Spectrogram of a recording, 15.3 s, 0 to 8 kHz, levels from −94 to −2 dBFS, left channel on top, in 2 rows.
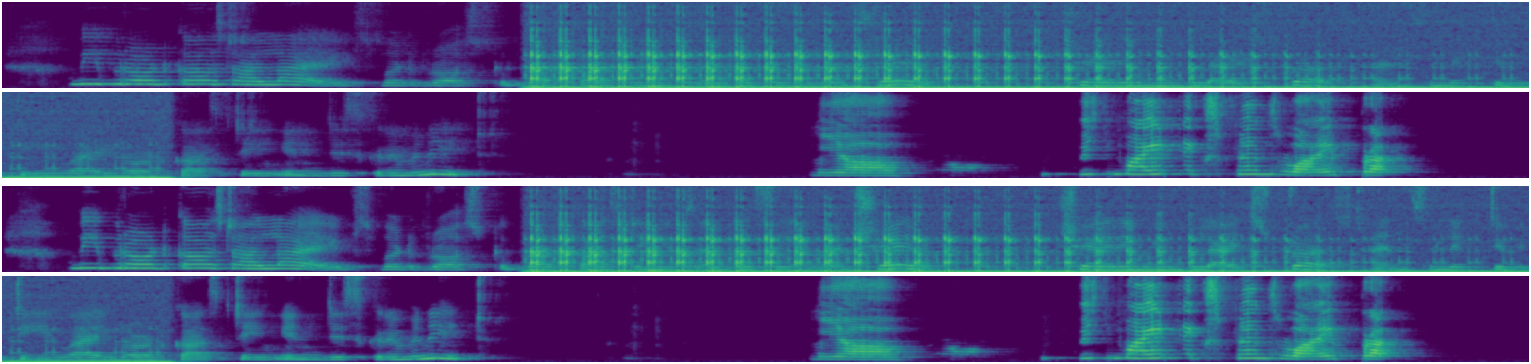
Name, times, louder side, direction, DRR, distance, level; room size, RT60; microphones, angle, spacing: voice 1, 0.0-4.7 5.3-10.0 12.3-12.5, right 2 dB, 90° right, 7 dB, 2.7 m, -32 dB
sound 1, 2.6-8.5, left 1 dB, 5° left, 0.7 m, -25 dB
voice 2, 11.7-12.1 13.0-14.5, right 2 dB, 15° right, 10 dB, 1.5 m, -23 dB
17.5 x 11.0 x 5.2 m, 0.34 s
head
